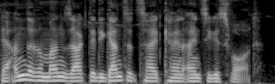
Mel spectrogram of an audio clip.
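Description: An actor playing a dry, steady small-town sheriff, narrating and talking in a radio drama. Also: male voice, medium pitch, normal speed, dry recording, natural voice. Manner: dry, understated. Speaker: narrator and lead character.

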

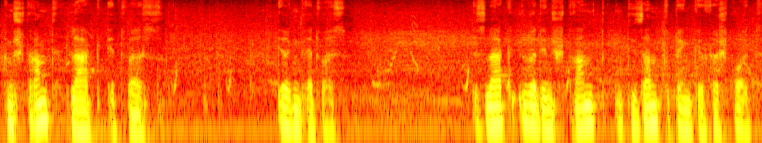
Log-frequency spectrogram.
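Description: A man narrating a literary story for radio in a measured, deliberate way. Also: on the low side, steady tone, a little mellow, a little hiss or hum.

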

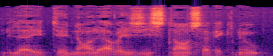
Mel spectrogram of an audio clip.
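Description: Pompous old commander, deep husky voice. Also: male voice, steady tone, a little fast, a bit bright, full character voice. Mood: guarded. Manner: pompous, indignant, emphatic. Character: proud, eccentric ageing village war veteran, pompous ex-Resistance commander. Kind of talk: 1960s French radio play acting.

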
